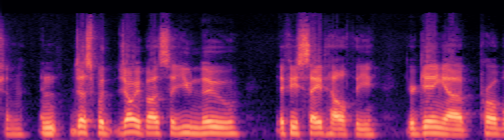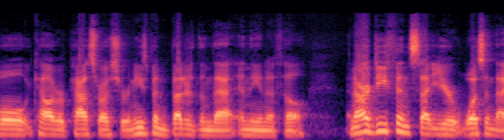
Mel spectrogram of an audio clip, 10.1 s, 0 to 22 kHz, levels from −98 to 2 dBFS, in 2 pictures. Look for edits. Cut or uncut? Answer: uncut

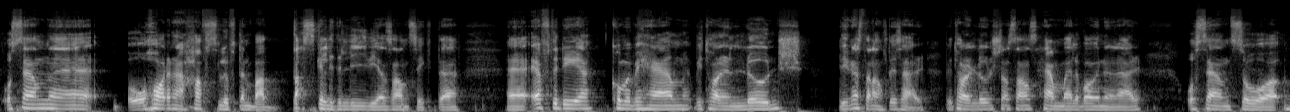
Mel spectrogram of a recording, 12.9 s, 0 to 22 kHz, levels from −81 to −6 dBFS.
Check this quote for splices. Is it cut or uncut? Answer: uncut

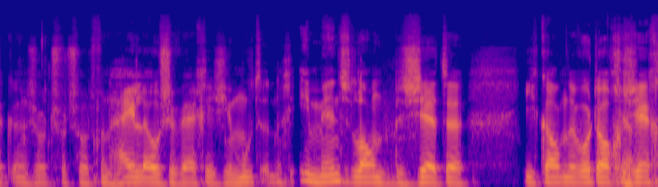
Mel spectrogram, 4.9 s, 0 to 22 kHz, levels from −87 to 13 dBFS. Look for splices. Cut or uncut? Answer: uncut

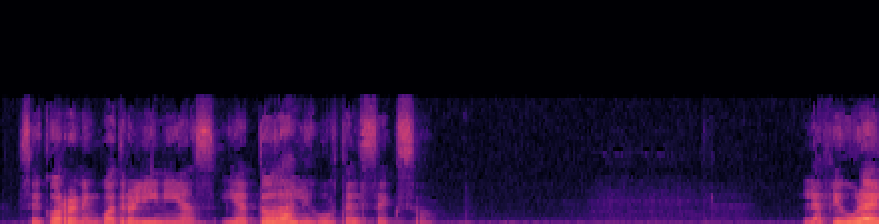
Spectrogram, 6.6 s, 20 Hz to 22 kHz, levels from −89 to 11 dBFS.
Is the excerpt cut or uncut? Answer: uncut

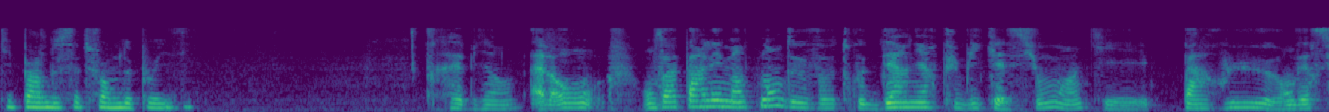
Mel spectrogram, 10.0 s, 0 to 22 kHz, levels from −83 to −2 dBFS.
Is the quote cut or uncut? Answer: cut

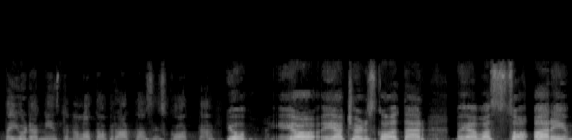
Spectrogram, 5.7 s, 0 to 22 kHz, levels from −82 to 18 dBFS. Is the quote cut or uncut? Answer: cut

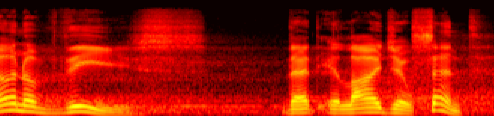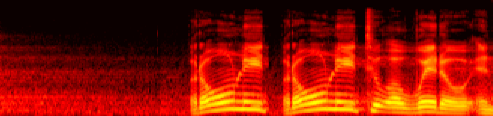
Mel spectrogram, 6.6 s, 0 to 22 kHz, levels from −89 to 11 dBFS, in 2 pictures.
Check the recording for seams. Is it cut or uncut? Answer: cut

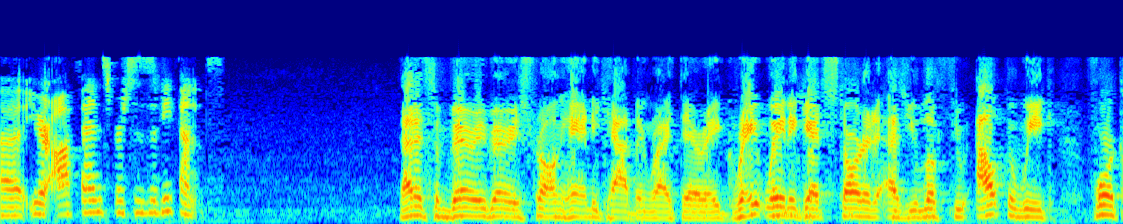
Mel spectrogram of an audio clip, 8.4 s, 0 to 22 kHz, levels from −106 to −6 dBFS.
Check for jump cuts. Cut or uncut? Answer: uncut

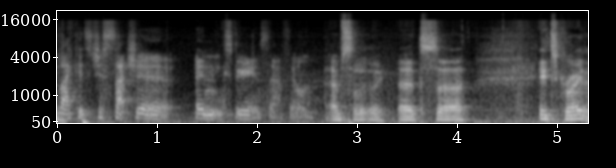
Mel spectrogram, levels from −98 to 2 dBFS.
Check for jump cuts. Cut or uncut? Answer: uncut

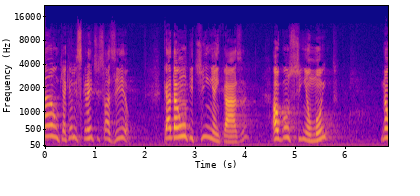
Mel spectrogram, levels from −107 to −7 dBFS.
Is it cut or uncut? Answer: cut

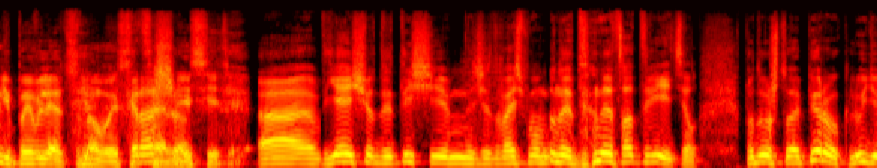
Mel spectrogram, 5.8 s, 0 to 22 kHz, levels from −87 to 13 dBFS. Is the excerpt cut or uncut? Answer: cut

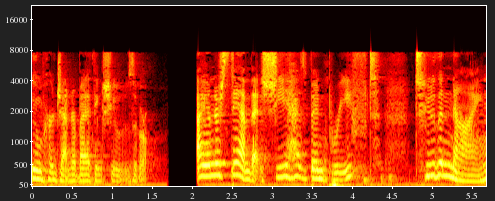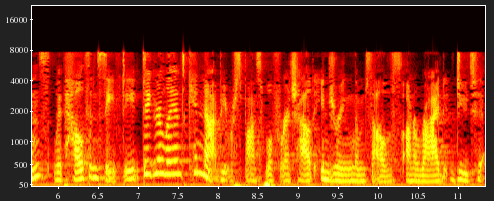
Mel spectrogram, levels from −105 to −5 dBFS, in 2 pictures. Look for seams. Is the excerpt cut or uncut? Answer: uncut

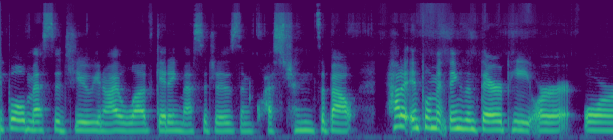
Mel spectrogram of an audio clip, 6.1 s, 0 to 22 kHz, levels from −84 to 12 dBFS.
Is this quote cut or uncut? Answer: cut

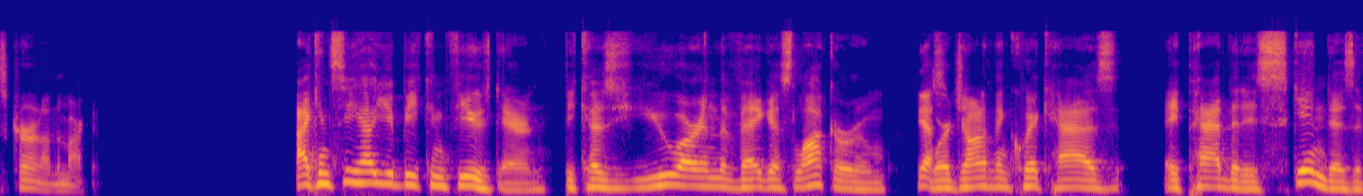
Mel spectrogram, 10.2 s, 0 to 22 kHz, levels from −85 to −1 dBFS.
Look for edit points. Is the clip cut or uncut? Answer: uncut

